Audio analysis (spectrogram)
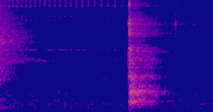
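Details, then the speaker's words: Single-phase induction motor with internal centrifugal switch, switched off after running anti-clockwise: fast even ticking slows on coast-down, then one sharp click as the centrifugal switch recloses its contacts, normal. "esse barulhinho que fez é quando ele no caso fechou os contatos de novo"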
